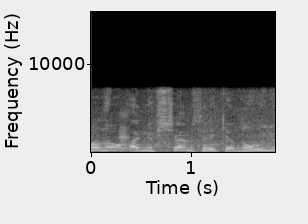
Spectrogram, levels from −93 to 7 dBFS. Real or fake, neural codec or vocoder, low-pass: real; none; 7.2 kHz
